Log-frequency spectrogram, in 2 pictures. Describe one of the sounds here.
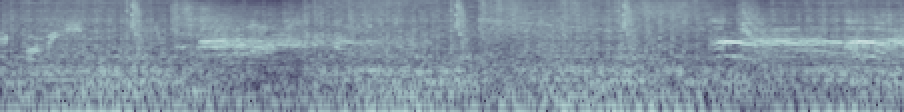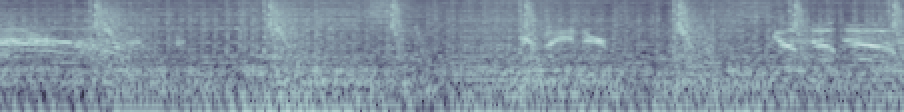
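Gunfire and explosions crackle and boom in a video game battle.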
